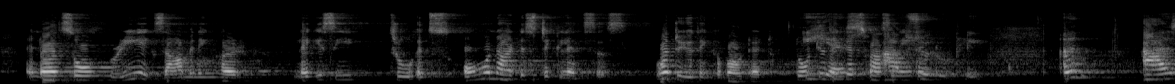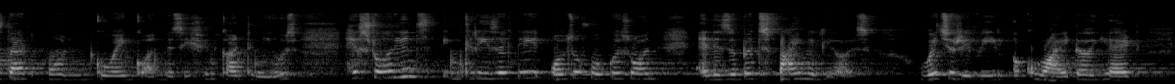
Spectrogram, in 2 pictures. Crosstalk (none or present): present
